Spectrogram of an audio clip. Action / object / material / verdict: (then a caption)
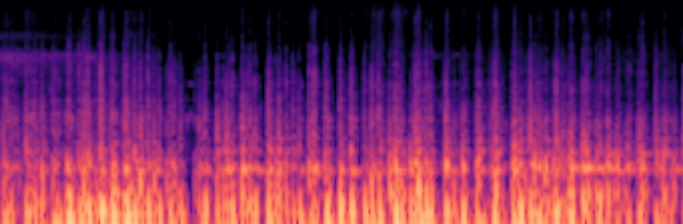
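tap / inflated latex balloon with confetti / latex / none. Long red nails rapidly tap a clear, hollow, inflated latex balloon with confetti inside. The taps come as a fast, dense stream of short, dull, low thumps that sound much like distant gunfire. There is a brief pause just before two seconds, then the drumming continues steadily.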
